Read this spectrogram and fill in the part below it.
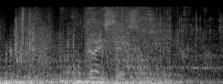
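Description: A Glacius freezing spell is cast in Hogwarts Legacy, giving a continuous crackling, shattering rush with metallic ratcheting bits over a low rumble, loud and close for a couple of seconds.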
